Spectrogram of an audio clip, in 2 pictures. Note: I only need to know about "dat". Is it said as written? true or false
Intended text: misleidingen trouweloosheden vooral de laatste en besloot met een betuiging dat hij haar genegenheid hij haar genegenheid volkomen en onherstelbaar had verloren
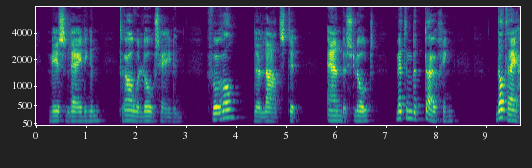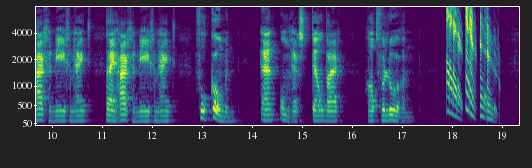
true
